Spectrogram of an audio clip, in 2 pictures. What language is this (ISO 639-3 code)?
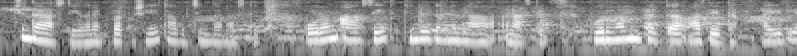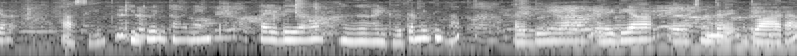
san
